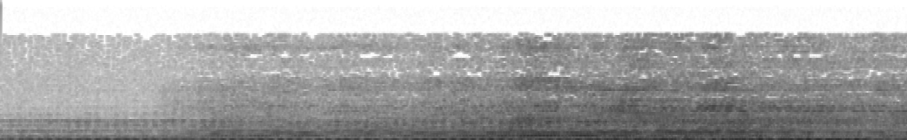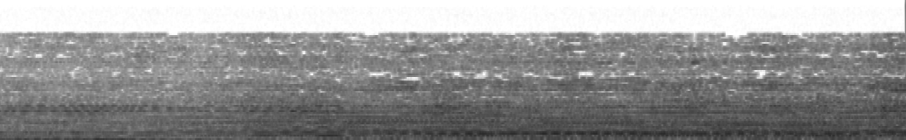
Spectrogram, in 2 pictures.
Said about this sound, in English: Sound of the dreaded terrorist honking.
